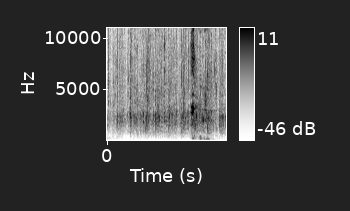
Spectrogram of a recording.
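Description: An audience claps together in a steady, dense wash of applause for the Lord during a sermon, moderately loud and sustained for a couple of seconds, with a faint voice briefly rising underneath near the end.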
